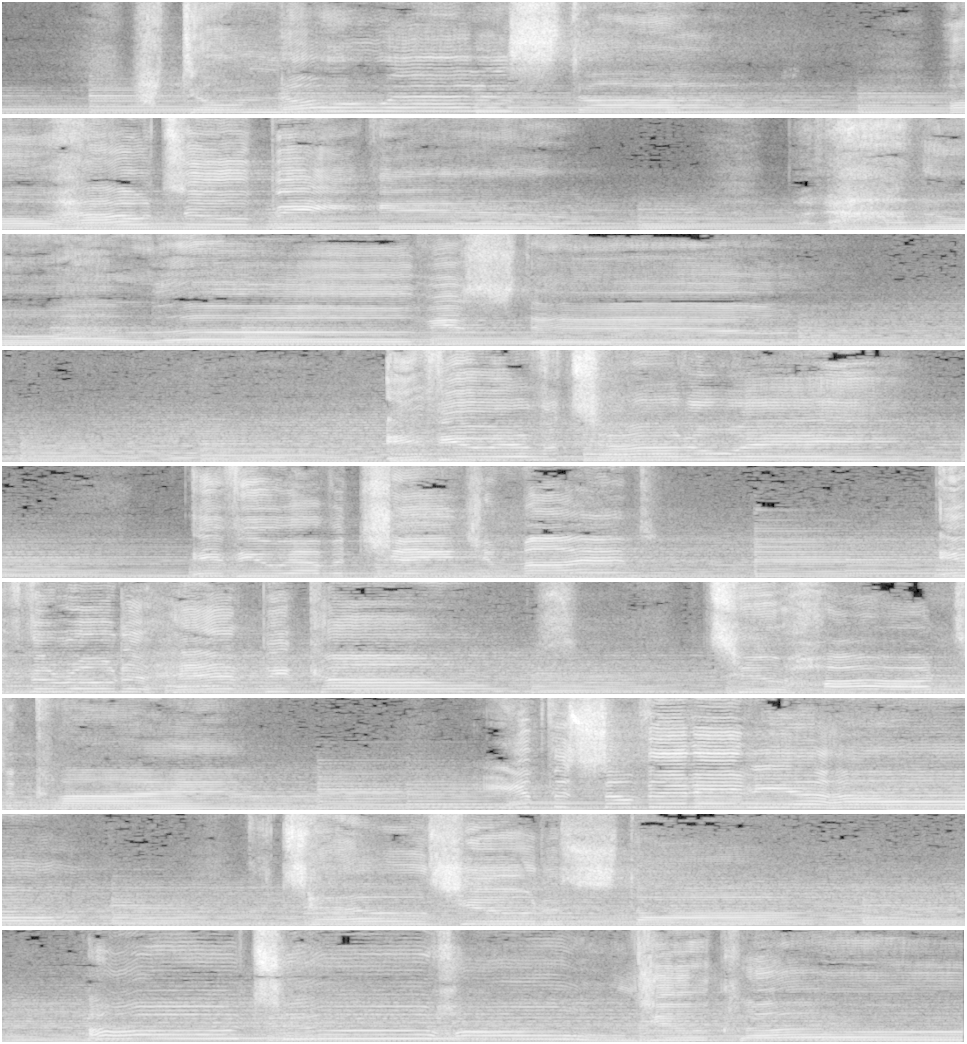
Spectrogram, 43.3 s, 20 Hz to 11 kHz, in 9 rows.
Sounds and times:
Sad music: 0:00.0 - 0:43.3.

